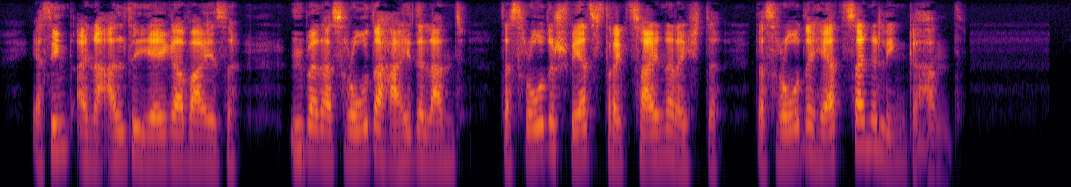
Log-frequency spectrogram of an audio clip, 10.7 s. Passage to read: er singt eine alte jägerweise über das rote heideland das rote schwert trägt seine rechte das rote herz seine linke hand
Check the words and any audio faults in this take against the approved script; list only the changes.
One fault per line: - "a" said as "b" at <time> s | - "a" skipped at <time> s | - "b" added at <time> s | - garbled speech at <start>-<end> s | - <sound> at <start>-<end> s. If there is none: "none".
none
